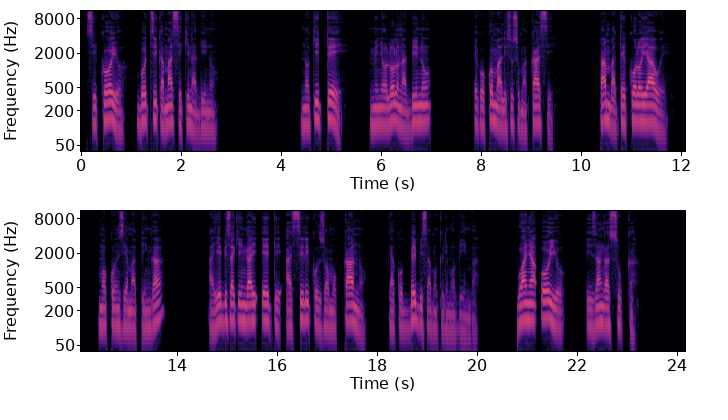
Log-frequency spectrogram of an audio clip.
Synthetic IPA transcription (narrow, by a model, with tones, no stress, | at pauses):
si˨ko˦jo˨ | bo˦ti˦ka˨ma˦se˨ki˦na˨bi˦no˦ | no˨ki˦tɛ˦ | mi˨ɲo˨lo˦lo˨na˨bi˦no˦ | e˨ko˨ko˦ma˨li˨su˦su˨ma˨ka˦sḭ˨ | pa˦mba˨tɛ˦ko˦lo˦ja˦we˨ | mo˨ko˨nzi˨ja˨ma˨pi˨ŋɡa˦ | a˨je˦bi˦s̬a˦ki˦ŋɡa˦i˦ʔe˦te˨a˨si˦li˦ko˨zwa˨mo˨ka˦no˨ | ja˨ko˨be˦bi˨sa˨mo˨ki˨li˨mo˨bi˨mba̰˨ | bwa˦ɲa˦ʔo˦jo˦ | e˨za˦ŋɡa˦su˦ka˨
